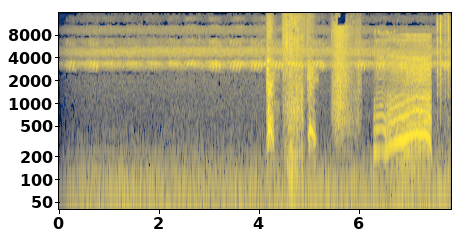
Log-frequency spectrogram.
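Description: Steady cricket chirping, laid in as background ambience. About four seconds in come two quick falling squeaky cartoon sound effects and short noisy bursts, then a longer rising squeaky tone near the end.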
